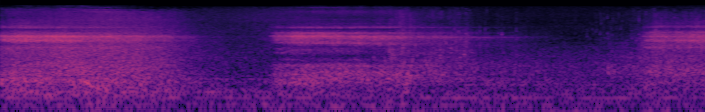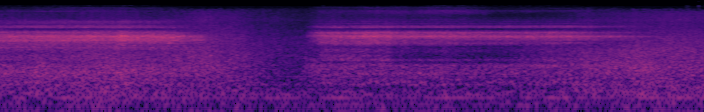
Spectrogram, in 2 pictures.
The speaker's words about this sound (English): So use your imagination and imagine that you're slightly constricting the top of your throat and you're going to start to make an ocean sound.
